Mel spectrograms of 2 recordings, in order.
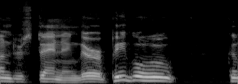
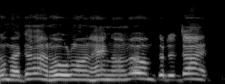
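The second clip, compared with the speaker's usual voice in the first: frantic, fearful, high, panicky cries; 8 semitones higher than usual. Imitating panicked rafters on the river: imitating panicked rafters. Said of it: "the folks are like".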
